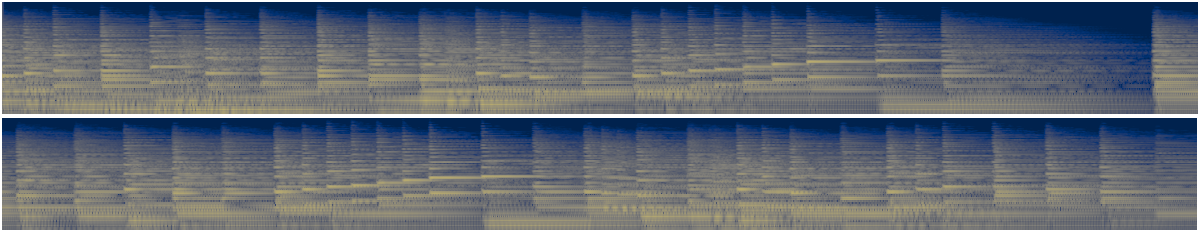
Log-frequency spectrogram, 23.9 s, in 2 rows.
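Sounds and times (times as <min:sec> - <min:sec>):
fancy piano playing a hymn: 0:00.0 - 0:23.9.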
